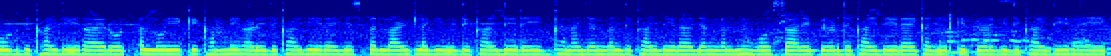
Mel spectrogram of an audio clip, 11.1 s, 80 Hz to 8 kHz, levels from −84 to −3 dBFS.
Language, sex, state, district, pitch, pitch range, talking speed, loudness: Kumaoni, female, Uttarakhand, Uttarkashi, 200 Hz, 200-205 Hz, 265 wpm, -38 LUFS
